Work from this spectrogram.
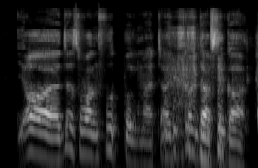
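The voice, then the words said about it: Bad Carlo Ancelotti accent impression. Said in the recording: “But I beg you never do that accent ever again. ... That was horrible.”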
